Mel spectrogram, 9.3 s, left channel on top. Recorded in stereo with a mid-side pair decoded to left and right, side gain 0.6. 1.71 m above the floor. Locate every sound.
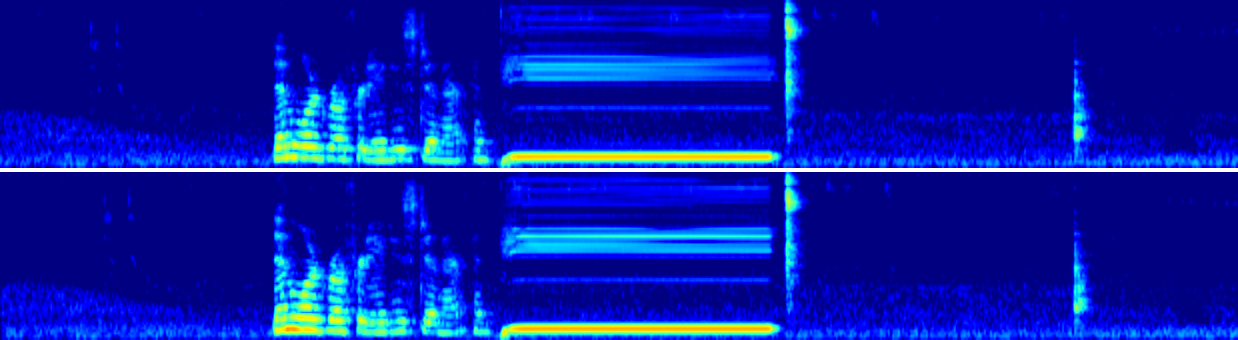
2.0 s a woman speaking: 35° right, 2.5 m; by 3.6 s straight ahead, 1.9 m
3.7 s a phone buzzing: 20° right, 3 m
5.9 s a clink: 15° left, 2 m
